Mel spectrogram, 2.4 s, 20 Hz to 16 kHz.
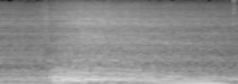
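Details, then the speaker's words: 2002 V8 truck with one-bank misfire and opposite-bank rich trims, front O2 sensors suspected: engine rises smoothly into a firm, even rev and settles back with no stumble or miss; sensors now respond, hopefully the fix. "sounds better too I don't know why but I could see these responding now before they had kind of no response you know no up and down on a scale like this so I'm thinking that this is hopefully the fix"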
